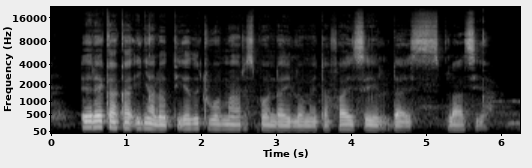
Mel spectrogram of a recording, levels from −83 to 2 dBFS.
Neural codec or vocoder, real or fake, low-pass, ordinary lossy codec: none; real; none; none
